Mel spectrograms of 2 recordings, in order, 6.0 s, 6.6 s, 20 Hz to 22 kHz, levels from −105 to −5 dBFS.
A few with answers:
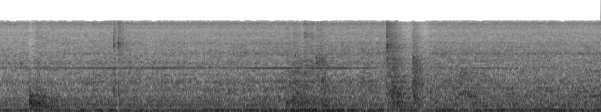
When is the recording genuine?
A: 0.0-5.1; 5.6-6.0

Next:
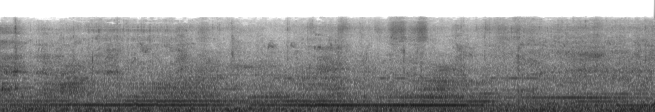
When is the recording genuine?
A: 0.0-0.4; 3.4-6.6

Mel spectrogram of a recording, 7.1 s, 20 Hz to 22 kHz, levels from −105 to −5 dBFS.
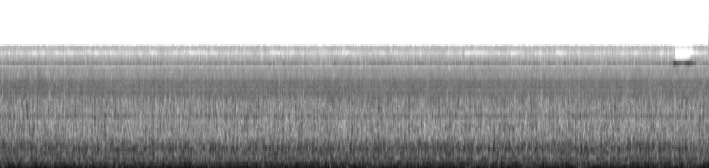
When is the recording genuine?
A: none

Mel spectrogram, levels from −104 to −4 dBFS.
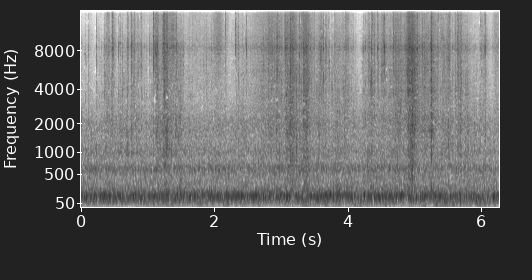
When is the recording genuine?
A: none

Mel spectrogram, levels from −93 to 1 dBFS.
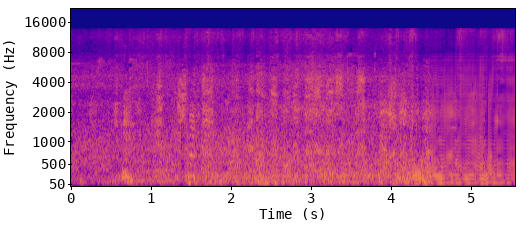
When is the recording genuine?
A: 0.0-4.5

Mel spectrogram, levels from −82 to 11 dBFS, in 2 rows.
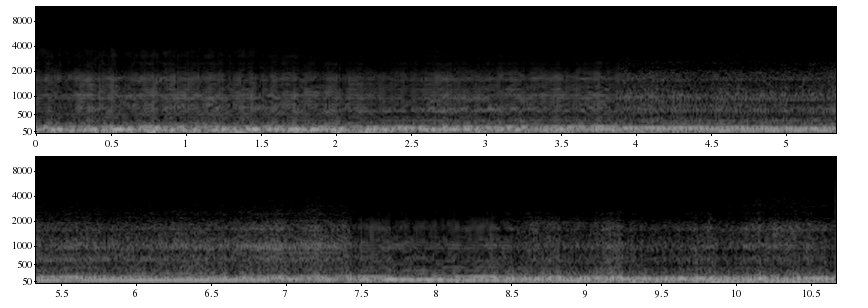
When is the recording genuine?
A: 3.9-7.5; 8.5-10.7

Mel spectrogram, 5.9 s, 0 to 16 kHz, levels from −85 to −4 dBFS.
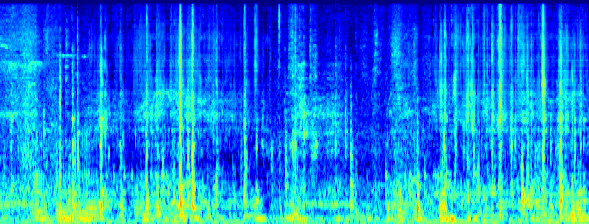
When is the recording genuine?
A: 0.0-0.9; 2.7-4.3

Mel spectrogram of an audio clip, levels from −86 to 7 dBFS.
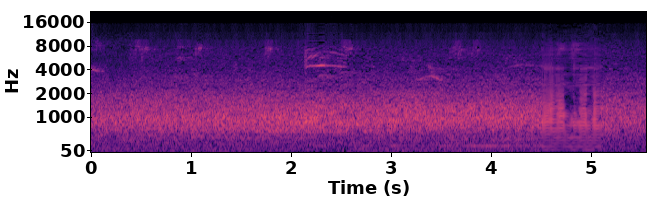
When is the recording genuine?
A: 0.0-4.5; 5.1-5.6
